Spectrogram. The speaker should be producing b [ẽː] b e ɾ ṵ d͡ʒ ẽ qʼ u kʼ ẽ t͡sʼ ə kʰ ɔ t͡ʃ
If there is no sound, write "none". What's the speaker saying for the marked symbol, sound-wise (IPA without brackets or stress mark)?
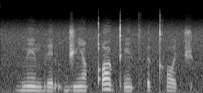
ẽ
